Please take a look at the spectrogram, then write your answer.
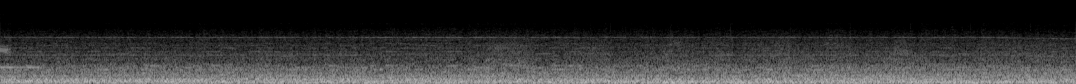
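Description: Loud, unbroken roar of a MiG-21 jet engine in a flight combat video game dogfight, a steady dense rush with a thin high whine held throughout, no talk over it.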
